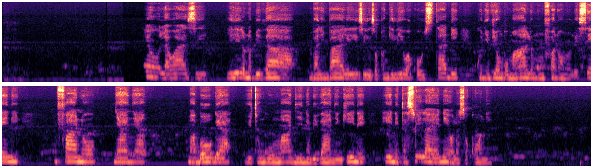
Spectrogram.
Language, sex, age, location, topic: Swahili, female, 25-35, Dar es Salaam, finance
